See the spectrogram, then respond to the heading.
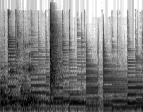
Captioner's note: slate snaps closed!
